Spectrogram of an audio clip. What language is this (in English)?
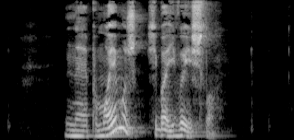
Ukrainian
